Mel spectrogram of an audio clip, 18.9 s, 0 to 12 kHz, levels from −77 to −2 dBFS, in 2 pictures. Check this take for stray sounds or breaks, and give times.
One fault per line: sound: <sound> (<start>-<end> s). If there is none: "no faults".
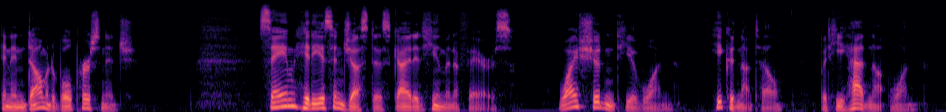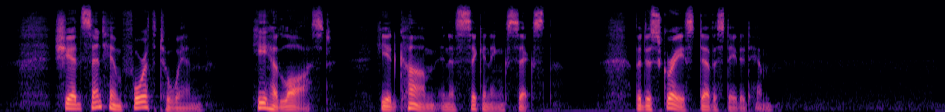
no faults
